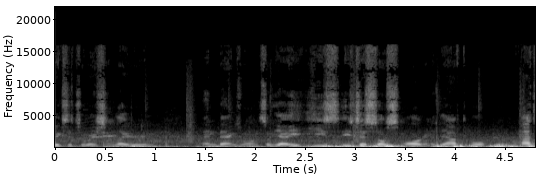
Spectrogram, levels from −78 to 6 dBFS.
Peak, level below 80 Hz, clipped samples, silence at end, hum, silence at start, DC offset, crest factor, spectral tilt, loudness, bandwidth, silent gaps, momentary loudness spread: 0 dBFS; -24 dBFS; under 0.1%; 0 s; none; 0 s; under 0.1%; 18 dB; -7 dB/octave; -20 LUFS; 16.5 kHz; none; 17 LU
